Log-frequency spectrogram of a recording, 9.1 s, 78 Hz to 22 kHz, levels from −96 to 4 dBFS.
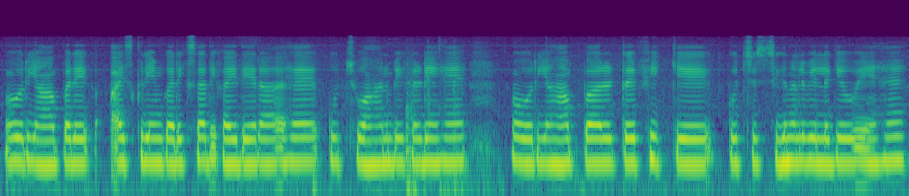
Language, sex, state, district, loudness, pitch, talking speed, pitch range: Marwari, female, Rajasthan, Churu, -15 LUFS, 205 Hz, 180 wpm, 200-210 Hz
